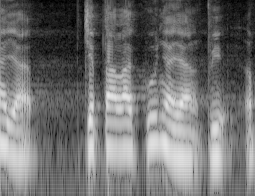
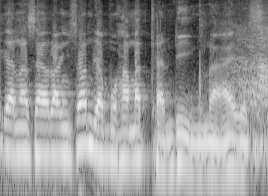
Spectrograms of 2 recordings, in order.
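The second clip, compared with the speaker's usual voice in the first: usual speaking voice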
